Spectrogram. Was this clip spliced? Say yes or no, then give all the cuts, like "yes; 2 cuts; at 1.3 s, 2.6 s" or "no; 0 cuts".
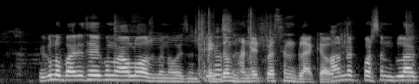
no; 0 cuts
